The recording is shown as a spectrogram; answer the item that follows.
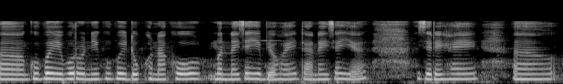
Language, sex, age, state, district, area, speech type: Bodo, female, 18-30, Assam, Kokrajhar, rural, spontaneous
